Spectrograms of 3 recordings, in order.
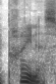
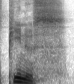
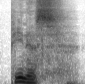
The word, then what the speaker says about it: Pinus: We don't know how to say the i in Latin which is pronounced e. It's penis. Penis.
